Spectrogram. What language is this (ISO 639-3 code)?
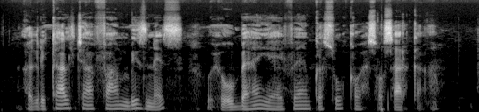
som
